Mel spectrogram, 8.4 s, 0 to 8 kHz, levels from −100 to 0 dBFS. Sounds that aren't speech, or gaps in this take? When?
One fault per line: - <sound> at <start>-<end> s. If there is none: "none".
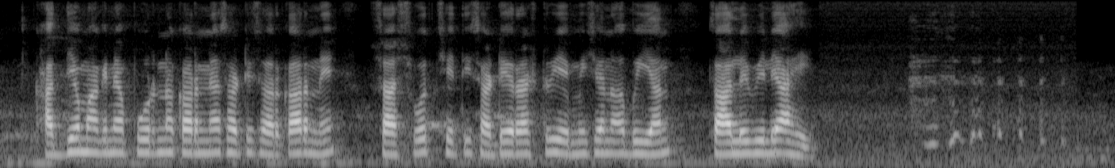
- laugh at 6.8-8.0 s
